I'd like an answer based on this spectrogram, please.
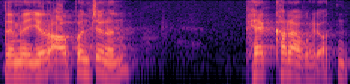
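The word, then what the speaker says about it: Pekah: 그 다음에 19번째는 페카라고 그래요.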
